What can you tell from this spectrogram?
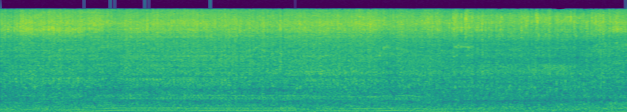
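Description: Engine of a small tracked mud crawler working through deep, boggy rice-field mud. It revs up about two seconds in, holds under load while the tracks churn, and drops back to a lower speed a little past halfway.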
